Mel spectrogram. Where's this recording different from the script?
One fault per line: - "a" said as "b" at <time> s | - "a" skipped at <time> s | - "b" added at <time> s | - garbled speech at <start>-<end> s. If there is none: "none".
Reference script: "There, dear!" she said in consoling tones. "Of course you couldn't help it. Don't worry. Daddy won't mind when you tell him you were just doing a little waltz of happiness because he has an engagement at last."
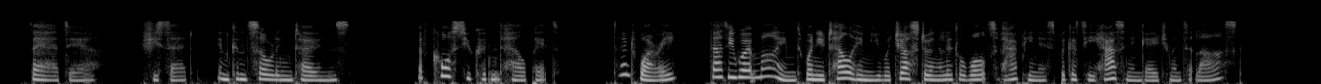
none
